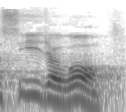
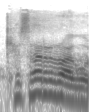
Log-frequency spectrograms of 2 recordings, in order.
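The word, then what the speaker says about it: Caesar: 영어 발음으로는 시저고, 케사르라고 우리가 보통 그렇게 하는데, 대단한 사람이죠.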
